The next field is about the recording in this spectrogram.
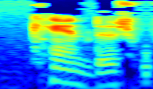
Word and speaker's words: Candace: Candace, we ought typically pronounce it with the soft C.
